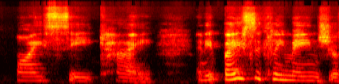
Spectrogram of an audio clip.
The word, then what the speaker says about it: Magick: And it's pronounced Magick.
